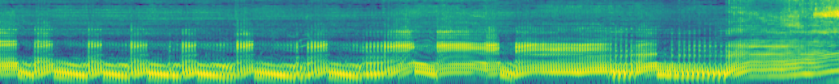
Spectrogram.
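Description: A dirt bike engine idles and putters nearby.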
